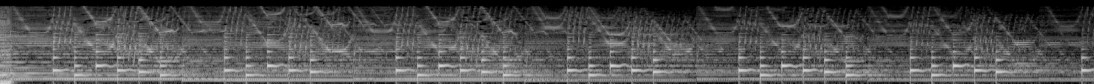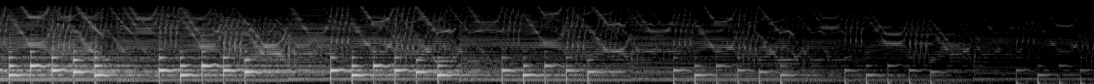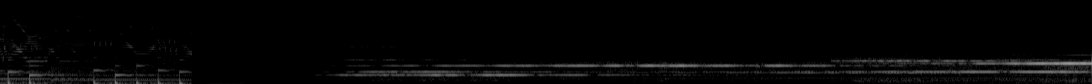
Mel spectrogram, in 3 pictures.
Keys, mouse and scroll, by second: 0.5 ctrl+scroll up 1, 1.1 ctrl+scroll up 1, 1.5-6.3 drag, 6.9 Delete, 8.4 click, 9.3 Up, 11.1 ctrl+scroll down 1, 11.6 click, 12.8 v, 13.0-19.6 drag, 19.6-28.2 drag, 28.2-32.8 drag.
